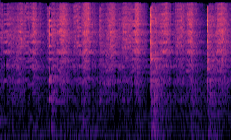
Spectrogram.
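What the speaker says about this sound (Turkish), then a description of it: "Karıştırmaya devam ediyorum" Utensil scraping and clinking against a pot while béchamel sauce is stirred over low heat for lasagna, with several distinct scrapes in an irregular rhythm, close and moderately quiet.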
